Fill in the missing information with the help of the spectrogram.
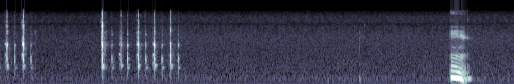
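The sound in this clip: Keystrokes on a thocky mechanical keyboard arrive in two short, rapid bursts of crisp clacks, the second burst longer, followed by a quiet pause.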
